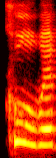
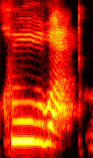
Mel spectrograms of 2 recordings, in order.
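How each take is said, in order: First: The name is said like 'cool whip'. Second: The name is said like 'cool up'. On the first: The speaker calls it wrong. "people call her like Cool Whip" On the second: The speaker calls it right. "nope, it's cool up"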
